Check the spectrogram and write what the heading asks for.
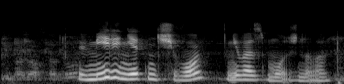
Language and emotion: Russian, neutral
